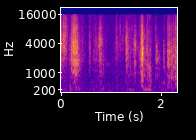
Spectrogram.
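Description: Latex twisting balloon rubbing and squeaking against fingers in a few short strokes as a knot is tied off in it.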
